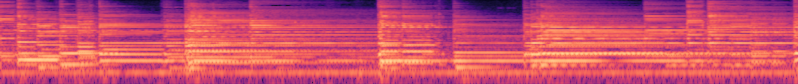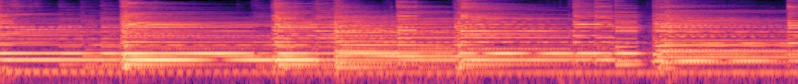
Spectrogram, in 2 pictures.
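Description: Two acoustic guitars playing a song live, strummed and picked chords struck about once a second with the notes ringing between them.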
